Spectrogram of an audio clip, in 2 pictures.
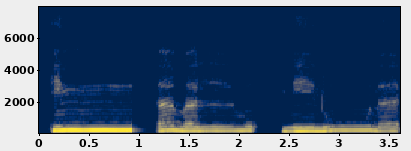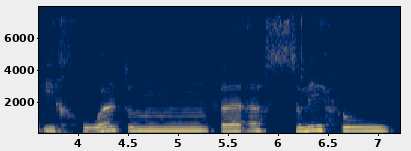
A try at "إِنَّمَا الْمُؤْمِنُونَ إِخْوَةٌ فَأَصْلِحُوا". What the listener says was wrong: Okay, so the ghunna still needs working on in إنما المؤمنون, which I think you already know that one.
